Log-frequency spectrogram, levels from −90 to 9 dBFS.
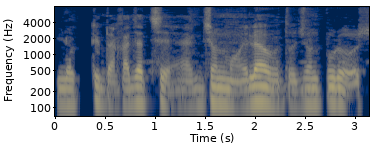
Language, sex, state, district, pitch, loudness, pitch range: Bengali, male, West Bengal, Dakshin Dinajpur, 115 Hz, -29 LUFS, 110-125 Hz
